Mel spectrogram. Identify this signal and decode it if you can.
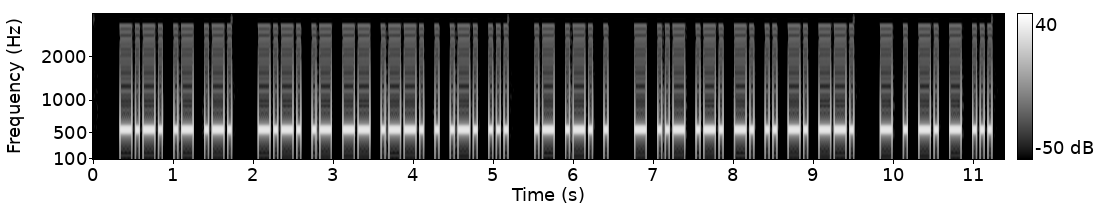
Morse code, heard as a keyed tone, about 25 wpm, 550 Hz. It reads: CAR CAMPERS ARE TURNING TENTS
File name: podcast / News headlines-1x-25x25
